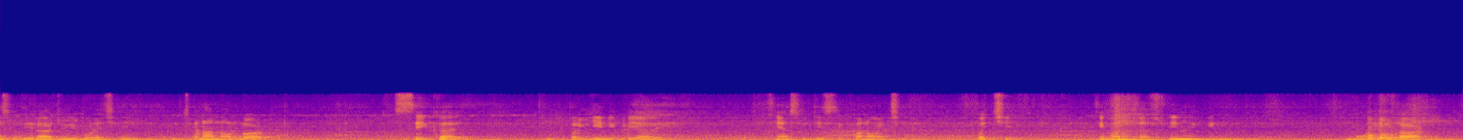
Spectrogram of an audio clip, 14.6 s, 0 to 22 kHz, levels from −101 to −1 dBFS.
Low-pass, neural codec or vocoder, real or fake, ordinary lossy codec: 7.2 kHz; codec, 24 kHz, 3.1 kbps, DualCodec; fake; none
